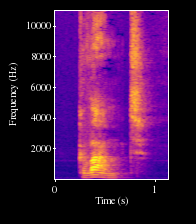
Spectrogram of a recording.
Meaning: second-person (gij) singular past indicative of komen
- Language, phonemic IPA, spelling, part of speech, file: Dutch, /kʋamt/, kwaamt, verb, Nl-kwaamt.ogg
